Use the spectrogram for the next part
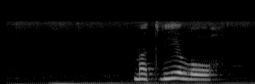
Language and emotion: Russian, neutral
